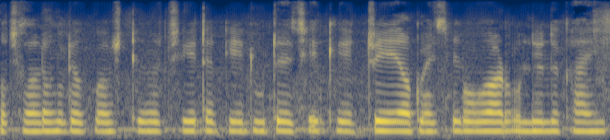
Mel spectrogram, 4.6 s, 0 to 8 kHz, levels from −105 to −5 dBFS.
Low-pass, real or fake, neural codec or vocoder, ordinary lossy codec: none; fake; codec, 16 kHz, 4 kbps, X-Codec, HuBERT features, trained on balanced general audio; none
